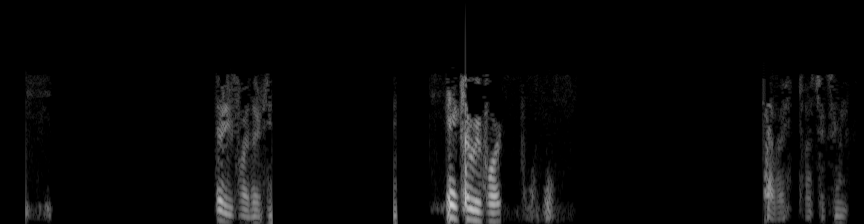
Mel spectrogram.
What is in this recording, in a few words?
Police Department Dispatch, scanner; Grand Junction Police Department Dispatch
